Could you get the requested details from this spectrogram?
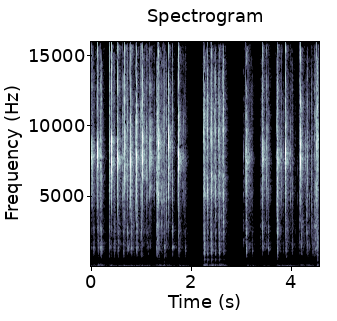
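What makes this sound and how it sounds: Fingertips of both hands type on a full-size backlit plastic mechanical keyboard with plastic keycaps. Bursts of quick, bright, clicky keystrokes rattle in runs, broken by short pauses. Each press is crisp and dry and stops at once.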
